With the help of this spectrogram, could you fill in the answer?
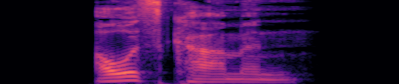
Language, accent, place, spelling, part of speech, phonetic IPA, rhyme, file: German, Germany, Berlin, auskamen, verb, [ˈaʊ̯sˌkaːmən], -aʊ̯skaːmən, De-auskamen.ogg
- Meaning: first/third-person plural dependent preterite of auskommen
